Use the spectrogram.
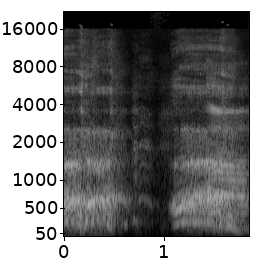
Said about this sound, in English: Any final coughs? Any final coughs?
